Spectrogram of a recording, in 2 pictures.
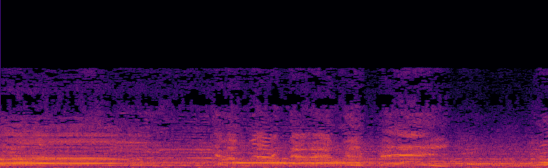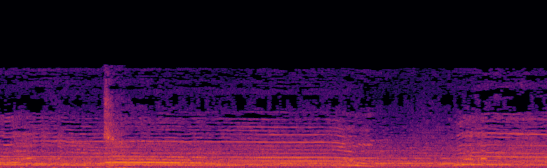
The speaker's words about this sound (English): Here was another clip of fans yelling at Altuve. If you can't make out what they're saying, give back the MVP.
